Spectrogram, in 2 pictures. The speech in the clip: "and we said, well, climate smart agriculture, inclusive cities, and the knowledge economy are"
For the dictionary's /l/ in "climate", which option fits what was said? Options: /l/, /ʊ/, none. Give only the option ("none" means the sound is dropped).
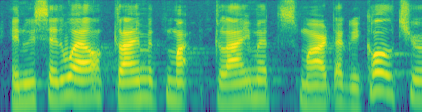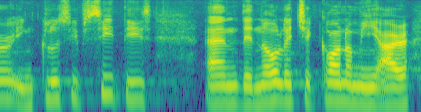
/l/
